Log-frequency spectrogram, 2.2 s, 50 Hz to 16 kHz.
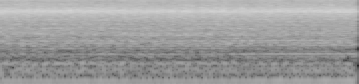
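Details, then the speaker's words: Toyota 6FGL15 petrol forklift (1.5 t capacity, 3 m lift), four-cylinder carburetted engine, hood open: quiet, steady low hum with an even beat, no knocks or misses, picks up revs and holds them well. Normal idle. "очень тихо спокойно работает ровно"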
